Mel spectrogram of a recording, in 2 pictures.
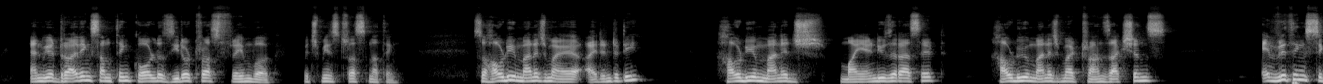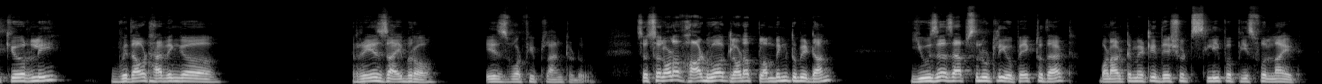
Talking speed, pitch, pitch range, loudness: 170 wpm, 150 Hz, 130-165 Hz, -19 LUFS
